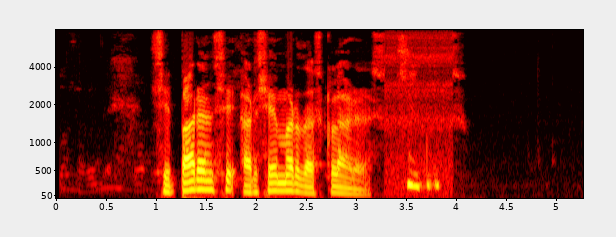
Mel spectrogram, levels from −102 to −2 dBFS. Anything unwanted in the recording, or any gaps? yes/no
yes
